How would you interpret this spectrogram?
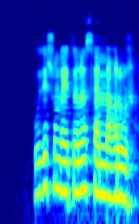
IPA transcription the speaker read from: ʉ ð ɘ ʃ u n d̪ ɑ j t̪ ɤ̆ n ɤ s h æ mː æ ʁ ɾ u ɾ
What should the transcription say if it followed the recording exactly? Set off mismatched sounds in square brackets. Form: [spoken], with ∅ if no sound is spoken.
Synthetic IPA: ʉ ð ɘ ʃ u n d̪ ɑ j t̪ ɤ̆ n ɤ s h æ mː æ ʁ ɾ u ɾ

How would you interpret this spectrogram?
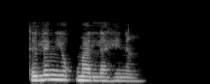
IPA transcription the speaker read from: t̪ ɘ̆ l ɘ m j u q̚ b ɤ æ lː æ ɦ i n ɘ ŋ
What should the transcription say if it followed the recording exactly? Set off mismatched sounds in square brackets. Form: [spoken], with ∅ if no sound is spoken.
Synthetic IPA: t̪ ɘ̆ l ɘ [ŋ] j u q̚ [m] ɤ æ lː æ ɦ i n ɘ ŋ

